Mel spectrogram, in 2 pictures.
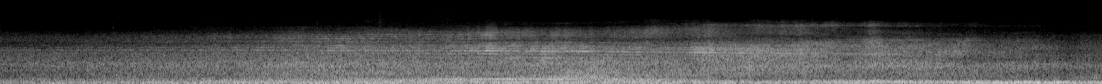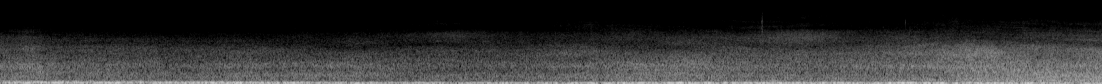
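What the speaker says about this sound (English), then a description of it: "And that was BA1394, the British Airways One World special sticker, on board the Airbus" A British Airways Airbus airliner departs London Heathrow, its jet engines building into a loud, sustained roar that holds steady and slowly fades as it climbs away, with no one speaking.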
